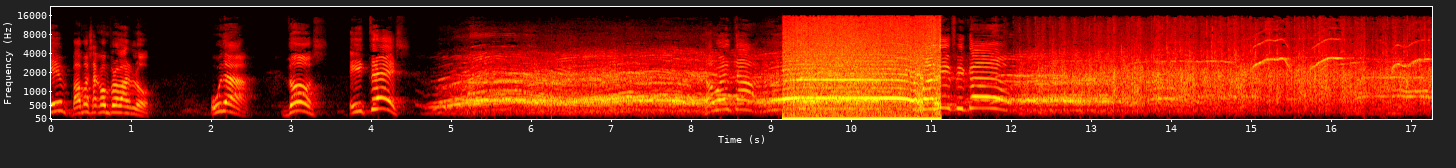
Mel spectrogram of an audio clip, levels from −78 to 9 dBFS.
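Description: From 9.15 to 11.13 s, 32-bit integer samples are read as 32-bit float, an integer read as float fault, producing an extremely loud buzzing square wave.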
